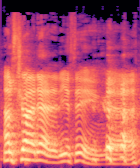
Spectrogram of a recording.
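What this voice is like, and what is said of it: Mock drawling movie-star radio voice. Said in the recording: “sounded like you're trying to do John Wayne meets ... That accent was almost like Wayne meets Christopher Walken. John Wayne meets Christopher Walken ... With a little bit of Shatner thrown in with the pause in the air ... That's my radio voice.”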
